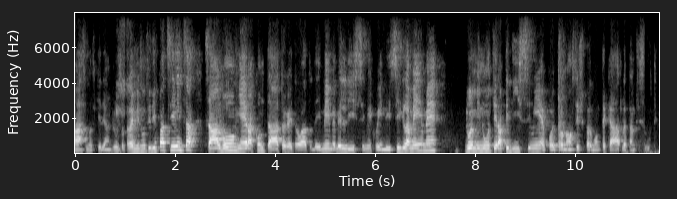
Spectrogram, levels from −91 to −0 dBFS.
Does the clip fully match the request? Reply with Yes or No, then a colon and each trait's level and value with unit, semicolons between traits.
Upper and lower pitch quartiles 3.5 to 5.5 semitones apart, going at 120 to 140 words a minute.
No: average, 4.9 semitones; fast, 170 wpm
